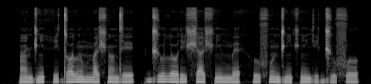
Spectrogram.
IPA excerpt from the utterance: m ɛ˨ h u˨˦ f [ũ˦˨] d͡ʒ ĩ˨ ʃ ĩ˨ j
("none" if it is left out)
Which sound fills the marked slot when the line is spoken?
ũ˦˨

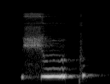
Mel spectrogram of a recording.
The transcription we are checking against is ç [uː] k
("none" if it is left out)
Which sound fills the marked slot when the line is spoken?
uː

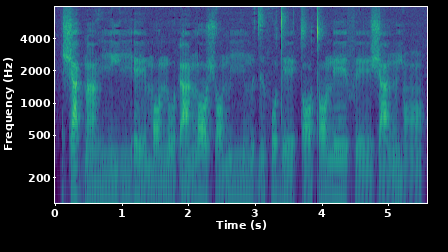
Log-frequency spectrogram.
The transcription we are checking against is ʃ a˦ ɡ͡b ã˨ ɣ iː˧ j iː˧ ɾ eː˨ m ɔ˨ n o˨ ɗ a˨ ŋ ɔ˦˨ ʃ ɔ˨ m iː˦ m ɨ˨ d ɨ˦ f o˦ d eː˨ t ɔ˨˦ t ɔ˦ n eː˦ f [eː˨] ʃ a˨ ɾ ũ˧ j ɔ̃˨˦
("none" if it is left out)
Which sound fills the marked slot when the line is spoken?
eː˨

